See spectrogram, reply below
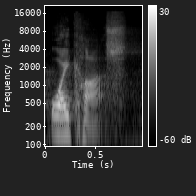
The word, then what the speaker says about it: oikos: The first word is the word oikos. And so it's spelled like this, O-I-K-O-S, oikos, O-I-K-O-S.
